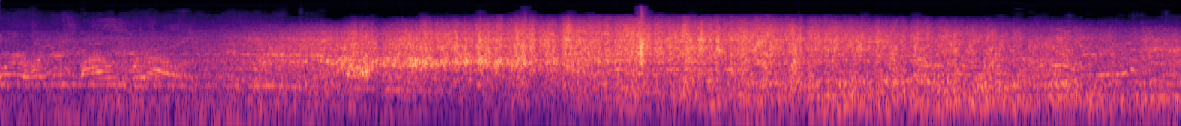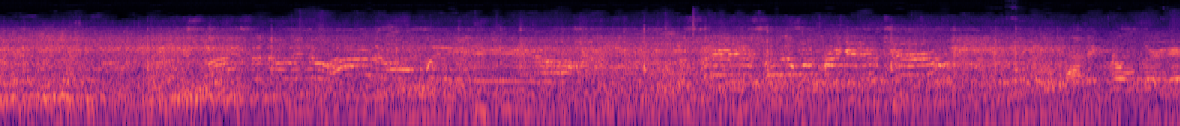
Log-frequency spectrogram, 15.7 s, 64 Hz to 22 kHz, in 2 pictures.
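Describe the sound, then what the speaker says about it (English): US Navy Blue Angels jets roaring past at the NAS Oceana airshow, a sustained loud engine rush swelling and fading over a crowd, with an announcer talking over it. "Blue Angels 5 and 6 are approaching the flight line at 400 miles per hour."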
